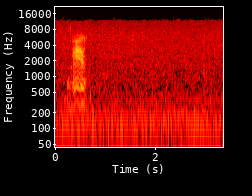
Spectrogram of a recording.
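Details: A pet cat named Butters gives one short harmonic meow near the start, followed by a quiet room with a faint click.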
